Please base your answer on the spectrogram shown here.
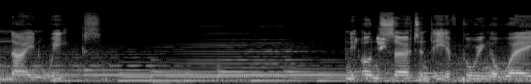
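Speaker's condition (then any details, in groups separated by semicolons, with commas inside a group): No condition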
